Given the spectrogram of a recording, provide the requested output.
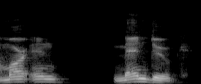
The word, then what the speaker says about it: Martyn Mendyuk: We got Martyn Mendyuk on Behind the Brand.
